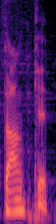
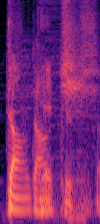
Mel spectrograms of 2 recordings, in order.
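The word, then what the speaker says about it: Dončić: He's on the Mavericks, number 77, Luka Doncic. Is that his name? – Or Doncic. – Doncic.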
